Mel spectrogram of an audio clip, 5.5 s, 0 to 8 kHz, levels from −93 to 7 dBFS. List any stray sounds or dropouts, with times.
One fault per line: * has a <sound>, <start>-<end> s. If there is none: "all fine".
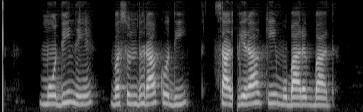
* has a dropout, 3.5-3.6 s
